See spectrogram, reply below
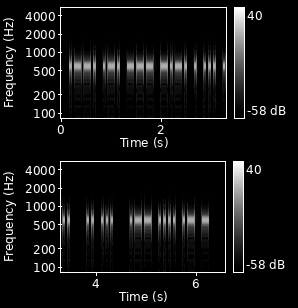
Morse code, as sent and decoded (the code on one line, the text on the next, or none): .--. .-. --- -.-. ... ... / .. ... / .-- .... .- -
PROCESS IS WHAT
